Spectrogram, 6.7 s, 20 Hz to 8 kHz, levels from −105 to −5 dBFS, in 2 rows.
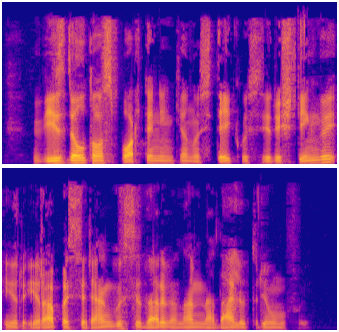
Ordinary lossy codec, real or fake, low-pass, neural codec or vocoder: AAC, 32 kbps; real; 7.2 kHz; none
